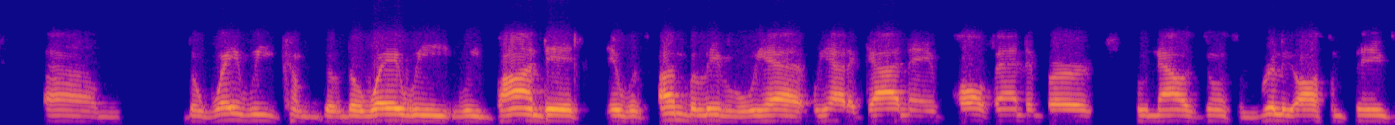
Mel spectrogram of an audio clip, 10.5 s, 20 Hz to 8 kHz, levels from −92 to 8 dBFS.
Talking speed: 180 wpm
